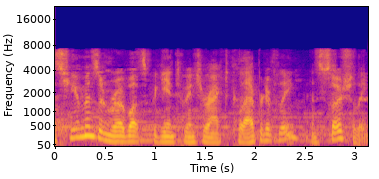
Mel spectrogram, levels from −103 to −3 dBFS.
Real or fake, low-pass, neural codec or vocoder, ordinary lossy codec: fake; 7.2 kHz; codec, 16 kHz, 16 kbps, FreqCodec, smaller model; AAC, 32 kbps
